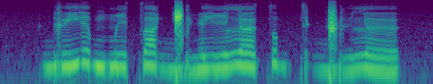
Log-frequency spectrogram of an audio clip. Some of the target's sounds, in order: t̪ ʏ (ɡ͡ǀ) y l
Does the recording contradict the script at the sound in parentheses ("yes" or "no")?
yes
